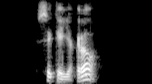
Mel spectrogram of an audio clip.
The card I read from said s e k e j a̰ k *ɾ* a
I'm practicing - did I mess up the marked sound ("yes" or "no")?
no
